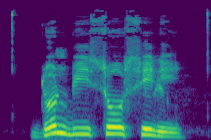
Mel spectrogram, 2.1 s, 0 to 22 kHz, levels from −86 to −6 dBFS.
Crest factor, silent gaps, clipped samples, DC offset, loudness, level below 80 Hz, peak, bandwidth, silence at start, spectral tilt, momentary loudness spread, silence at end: 14 dB; none; under 0.1%; under 0.1%; -18 LUFS; -60 dBFS; -4 dBFS; 16.5 kHz; 0.3 s; -6.5 dB/octave; 11 LU; 0.3 s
